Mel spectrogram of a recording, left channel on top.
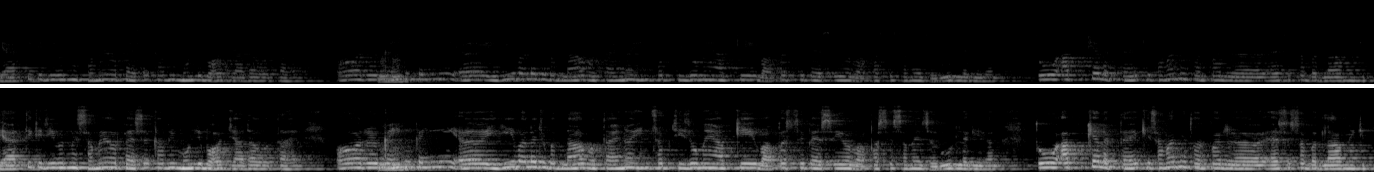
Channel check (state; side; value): quieter; left; 19.6 dB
